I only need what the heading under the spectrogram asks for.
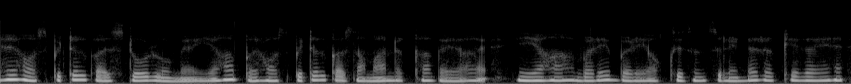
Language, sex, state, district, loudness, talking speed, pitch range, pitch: Hindi, female, Uttar Pradesh, Jyotiba Phule Nagar, -28 LUFS, 150 wpm, 170-195 Hz, 180 Hz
